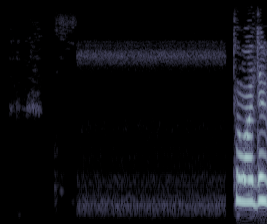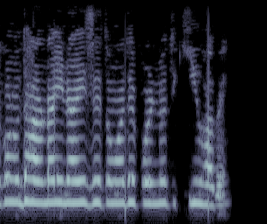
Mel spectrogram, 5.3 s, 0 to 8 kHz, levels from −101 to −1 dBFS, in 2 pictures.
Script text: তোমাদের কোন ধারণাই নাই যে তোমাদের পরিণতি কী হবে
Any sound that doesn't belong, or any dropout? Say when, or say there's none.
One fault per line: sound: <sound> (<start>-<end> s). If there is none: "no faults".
no faults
